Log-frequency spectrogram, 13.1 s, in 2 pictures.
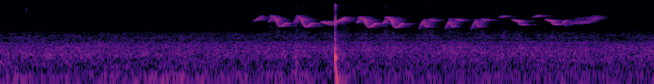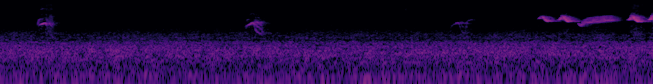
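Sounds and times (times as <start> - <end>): songbird singing: 2.5 - 6.2, 6.8 - 7.2, 8.9 - 9.4, 11.0 - 13.0.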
